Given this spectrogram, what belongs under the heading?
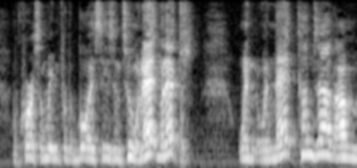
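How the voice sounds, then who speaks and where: A man with a high pitch and lively intonation speaks at a moderate pace amid noticeable background noise and audible room echo. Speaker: podcast host. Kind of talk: casual chat. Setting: live stream at home. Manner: loud; halting, repeats words.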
